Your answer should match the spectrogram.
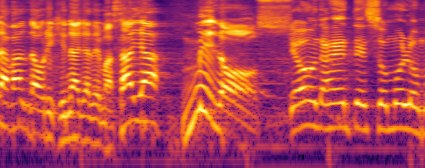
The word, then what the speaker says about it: M1LOS: Sí, lo pueden buscar en el canal de YouTube, salimos como Milos Oficial, solamente que Milos se escribe M1LOS, ahí están en todas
